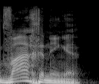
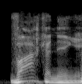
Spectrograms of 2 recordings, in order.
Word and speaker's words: Wageningen: From Wageningen. – Wageningen.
